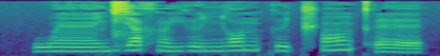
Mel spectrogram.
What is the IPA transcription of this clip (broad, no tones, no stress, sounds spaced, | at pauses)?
w ɛ̃ː d͡ʑ a x ə̃ j ʏː ɲ ɔ n k ʏ t͡ʃʼ ɔ̃ kʼ ɛ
